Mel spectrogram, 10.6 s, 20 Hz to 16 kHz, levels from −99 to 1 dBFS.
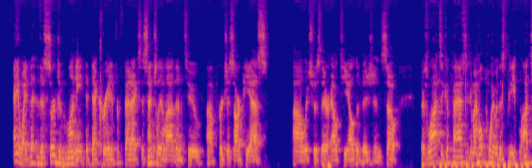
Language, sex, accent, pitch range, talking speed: English, male, American, 105-130 Hz, 205 wpm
